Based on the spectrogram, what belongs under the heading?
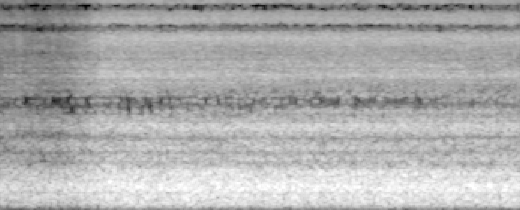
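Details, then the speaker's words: Camp stove on a small all-season camp fuel canister, turned on and lit: a hiss builds into a steady, even roar, the burner burning cleanly and normally. "So you're just gonna turn it on. Hear a little bit of gas. There, she's going."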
